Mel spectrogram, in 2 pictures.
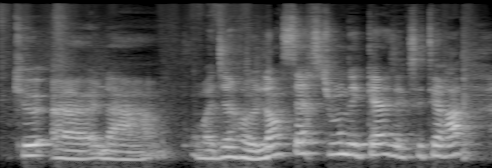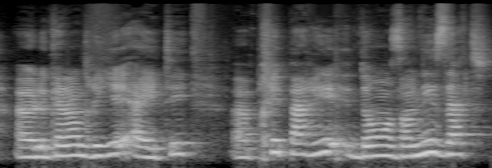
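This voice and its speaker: A woman in her thirties chatting casually and enthusiastically as she unboxes beauty products, with frequent fillers. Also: mid-range voice. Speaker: beauty vlogger. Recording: roomy echo.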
